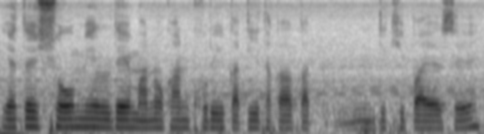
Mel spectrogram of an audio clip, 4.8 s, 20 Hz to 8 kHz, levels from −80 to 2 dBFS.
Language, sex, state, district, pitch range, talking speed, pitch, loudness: Nagamese, male, Nagaland, Dimapur, 115-130 Hz, 160 wpm, 120 Hz, -17 LUFS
